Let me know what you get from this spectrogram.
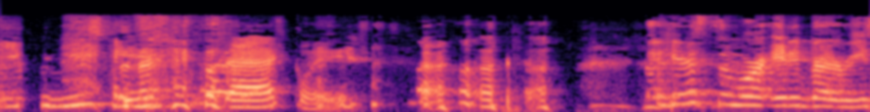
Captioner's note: chuckles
